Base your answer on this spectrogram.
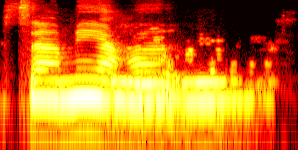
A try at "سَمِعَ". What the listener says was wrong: সামিআ শেষের আইনটা প্রকাশ পাবে সামিআ সামিআ সামিআ বলেন তো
